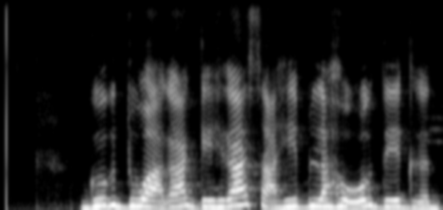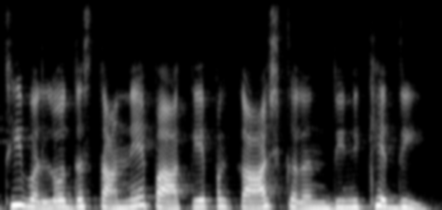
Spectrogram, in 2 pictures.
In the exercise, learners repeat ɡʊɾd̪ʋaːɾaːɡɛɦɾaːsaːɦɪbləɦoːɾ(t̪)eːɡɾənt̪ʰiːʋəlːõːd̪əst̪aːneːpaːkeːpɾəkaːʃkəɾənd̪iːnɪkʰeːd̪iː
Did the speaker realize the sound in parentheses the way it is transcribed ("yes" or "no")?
no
